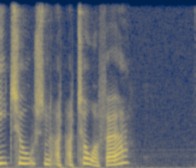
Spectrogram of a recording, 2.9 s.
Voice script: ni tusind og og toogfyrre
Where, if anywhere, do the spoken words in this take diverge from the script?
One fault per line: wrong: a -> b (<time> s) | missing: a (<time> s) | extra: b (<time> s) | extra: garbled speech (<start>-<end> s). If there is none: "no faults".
no faults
